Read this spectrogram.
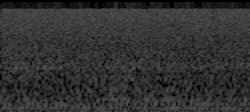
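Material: Nothing is struck.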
